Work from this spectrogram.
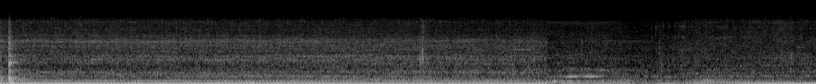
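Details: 1999 VW Golf MK4 2.0 after replacing the faulty mass air flow sensor: smooth, steady four-cylinder idle with no stumble or surging; engine running normally.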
